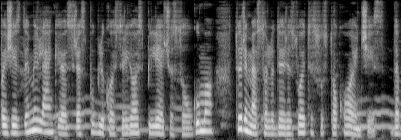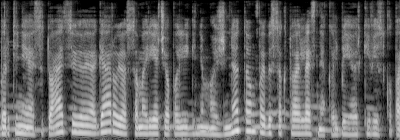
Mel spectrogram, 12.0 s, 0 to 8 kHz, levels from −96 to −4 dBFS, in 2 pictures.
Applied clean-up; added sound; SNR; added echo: classical method log-MMSE.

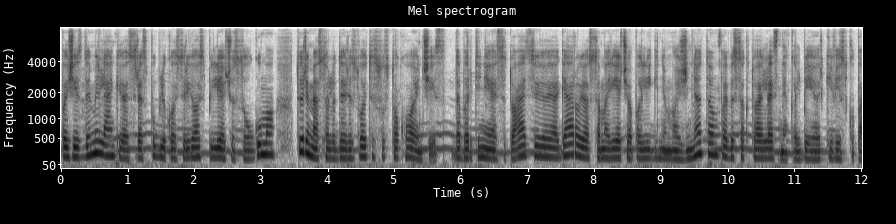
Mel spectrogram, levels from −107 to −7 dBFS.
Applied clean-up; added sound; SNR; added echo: none; Dog; 16 dB; none.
